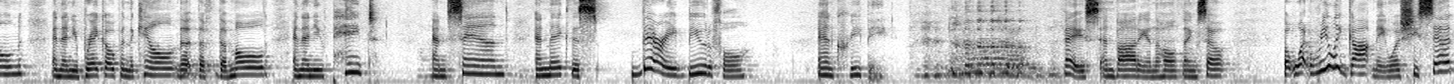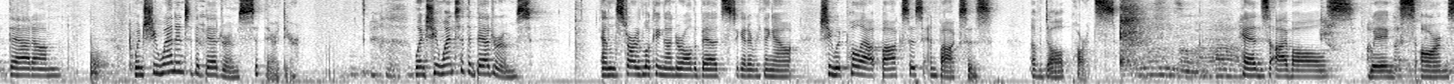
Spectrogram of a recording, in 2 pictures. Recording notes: This Ames Free Library Presentation was recorded live at the Queset House in Easton Massachusetts.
